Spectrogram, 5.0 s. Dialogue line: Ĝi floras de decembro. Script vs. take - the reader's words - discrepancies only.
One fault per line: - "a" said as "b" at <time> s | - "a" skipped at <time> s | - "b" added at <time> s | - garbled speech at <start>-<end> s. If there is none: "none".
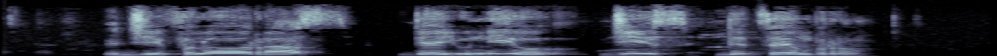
- "junio ĝis" added at 2.3 s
